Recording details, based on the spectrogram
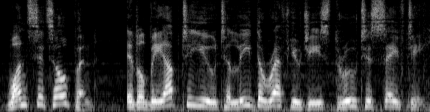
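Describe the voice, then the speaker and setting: Guy playing a heroic fantasy prince, higher male voice, formal and commanding, music behind him. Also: expressive, normal speed, natural voice. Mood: earnest, resolute. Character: noble, earnest human warrior prince leading refugees. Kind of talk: video game cutscene acting.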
